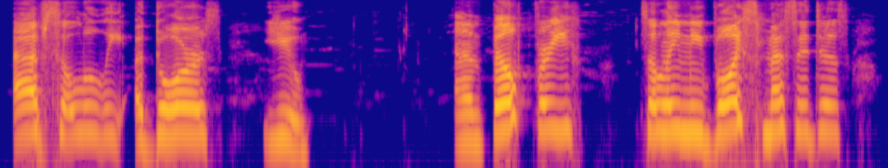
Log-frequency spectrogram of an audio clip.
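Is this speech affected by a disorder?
Yes: cerebral palsy.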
